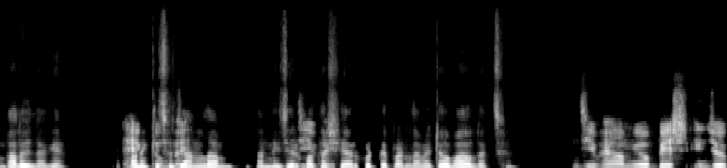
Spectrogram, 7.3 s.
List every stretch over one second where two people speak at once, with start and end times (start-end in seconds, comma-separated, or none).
none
